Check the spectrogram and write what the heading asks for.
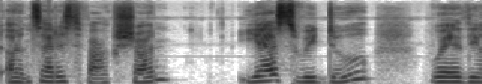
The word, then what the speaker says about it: satisfaction: Now the stressed syllables or syllables here would be on the first and third syllables, which are sat and faction. So satisfaction, again, satisfaction.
